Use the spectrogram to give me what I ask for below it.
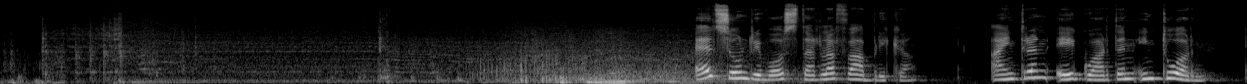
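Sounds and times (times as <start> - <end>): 
car engine starting: 0.0 - 8.1
wind buffeting: 4.0 - 8.1
speech: 7.0 - 9.2, 10.0 - 12.2.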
